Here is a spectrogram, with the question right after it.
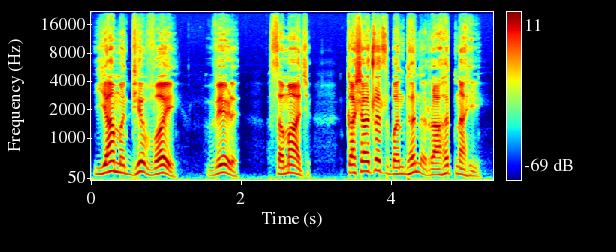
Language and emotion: Marathi, neutral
